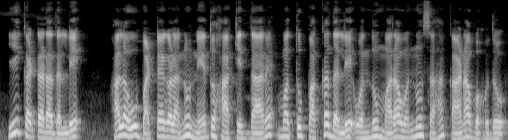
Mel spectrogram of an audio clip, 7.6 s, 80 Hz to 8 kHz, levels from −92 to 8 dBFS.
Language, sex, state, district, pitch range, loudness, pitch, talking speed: Kannada, male, Karnataka, Bangalore, 120-175 Hz, -12 LUFS, 145 Hz, 95 wpm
